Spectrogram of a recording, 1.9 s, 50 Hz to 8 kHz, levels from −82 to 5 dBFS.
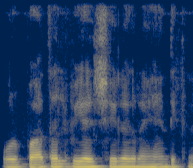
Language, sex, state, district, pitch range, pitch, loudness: Hindi, male, Jharkhand, Deoghar, 120-130 Hz, 125 Hz, -16 LUFS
